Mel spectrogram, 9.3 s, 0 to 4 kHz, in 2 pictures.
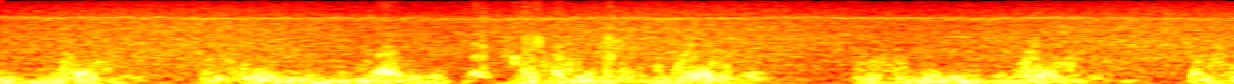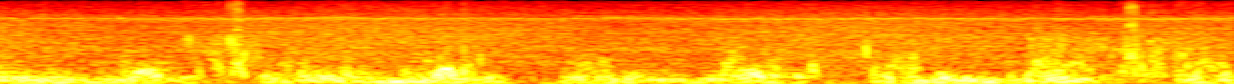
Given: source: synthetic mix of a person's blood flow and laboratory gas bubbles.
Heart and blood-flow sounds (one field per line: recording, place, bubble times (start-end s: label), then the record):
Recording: Doppler ultrasound of blood flow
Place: precordium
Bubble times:
1.74-2.51 s: bubbles
5.31-5.62 s: bubbles
5.88-5.97 s: bubbles
6.33-6.46 s: bubbles
7.64-7.72 s: bubbles
7.84-7.92 s: bubbles
8.04-8.09 s: bubbles
8.47-9.18 s: bubbles
From the record:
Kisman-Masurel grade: 222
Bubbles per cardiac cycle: several, 3 to 8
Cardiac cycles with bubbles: 10 to 50%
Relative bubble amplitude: moderate (0.250 to 0.450)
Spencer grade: 2 (many but less than half of the cardiac periods contain bubble signals, singularly or in groups)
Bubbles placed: only in the low amplitude regions of the cardiac cycle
